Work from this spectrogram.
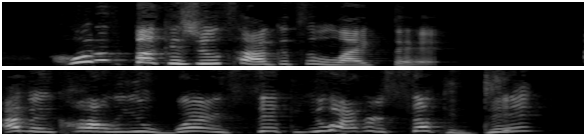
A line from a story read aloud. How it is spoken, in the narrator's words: AJ screamed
